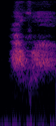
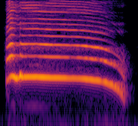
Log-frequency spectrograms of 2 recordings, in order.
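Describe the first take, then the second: First: It is said very quietly. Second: It is said very loudly.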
